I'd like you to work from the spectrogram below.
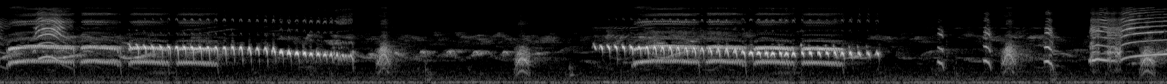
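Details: Two long buzzy trilling phrases from a female laughingthrush, each sliding slightly downward, separated by a pause with scattered clicks; these 'ro ro' calls are meant to stir males quickly.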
